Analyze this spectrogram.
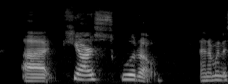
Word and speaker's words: chiaroscuro: new artistic technique called chiaroscuro. And I'm going to spell that for you because it's not only hard to say, it's hard to spell. It's an Italian word. It is spelled Chiaroscuro. Chiaroscuro.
